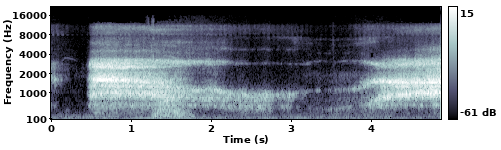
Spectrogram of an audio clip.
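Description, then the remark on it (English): A voice imitates heavy breathing heard on a camera's microphone: one long, loud, rasping exhale that trails off, followed after a brief pause by the start of another breathy rush. “It was just somebody breathing.”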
